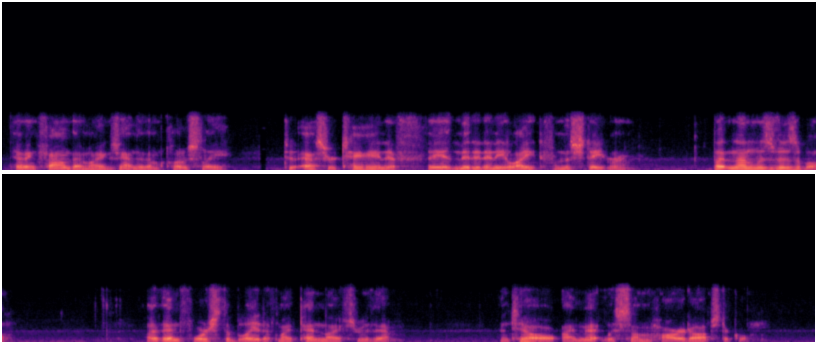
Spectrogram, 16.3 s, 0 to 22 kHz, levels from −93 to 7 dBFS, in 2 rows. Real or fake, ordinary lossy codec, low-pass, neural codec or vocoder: fake; Opus, 32 kbps; 7.2 kHz; vocoder, 22.05 kHz, 80 mel bands, HiFi-GAN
